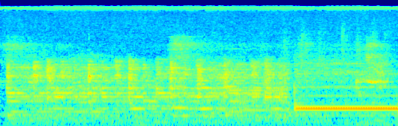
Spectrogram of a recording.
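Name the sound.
telephone keypad tones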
